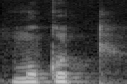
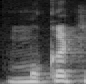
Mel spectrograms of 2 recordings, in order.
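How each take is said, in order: First: Said in the usual way. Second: मुकुट with a in the second syllable; mispronunciation. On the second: Shown as a demonstration. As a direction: say mu-kaṭ for मुकुट. (मुकुट को मुकट बोलें) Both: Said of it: "नहीं".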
